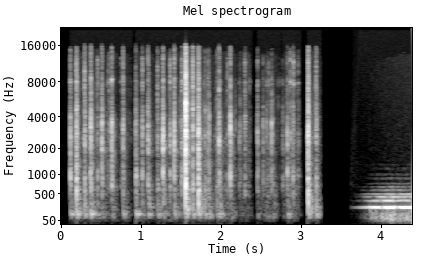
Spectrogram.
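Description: Typing on a computer keyboard: a run of quick, irregular keystrokes that stops a little after three seconds in. Just before the end, a low held tone of background music comes in.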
